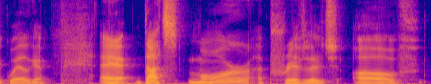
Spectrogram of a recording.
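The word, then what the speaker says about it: Gaeilge: irish speaking uh quail quelge really is how we pronounce it here we don't say gaelic or or irish or anything like that we say guelga that's more a privilege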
